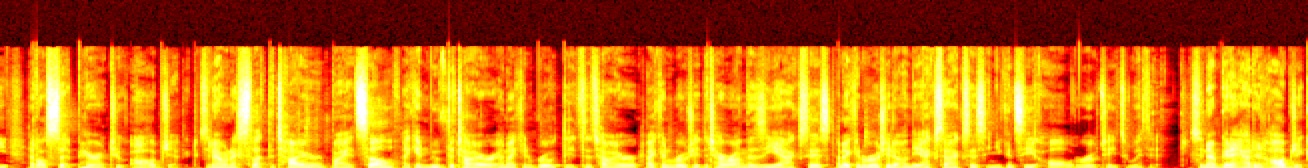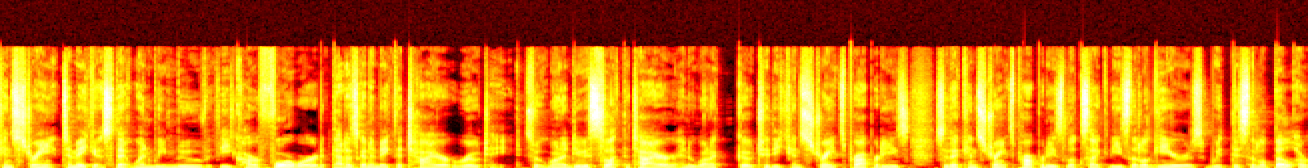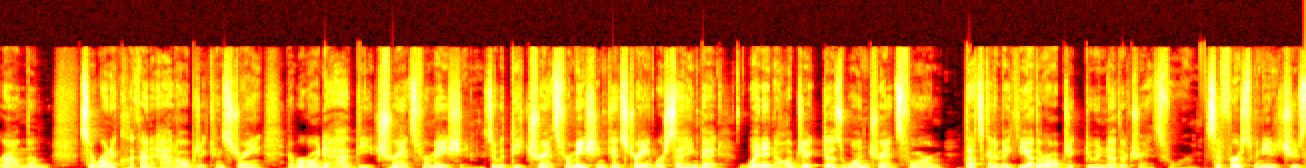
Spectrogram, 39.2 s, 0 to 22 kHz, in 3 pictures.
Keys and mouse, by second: 3.1 g, 4.3 g, 5.2 r, 11.2 shift+middle click, 11.4 middle click, 14.2 drag, 14.4 middle drag, 15.0 g, 18.1 shift+middle drag, 18.3 middle click, 18.7 click, 18.9 shift+middle drag, 27.5-30.0 drag, 31.0 click, 31.8 shift+middle drag, 32.2 shift+middle click, 32.8 middle click, 38.2 shift+middle click, 38.3 middle click.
